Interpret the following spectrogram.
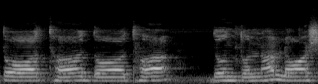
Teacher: এগুলো হচ্ছে দন্ত বর্ণ, কারণ দাঁতের সাহায্য লাগে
